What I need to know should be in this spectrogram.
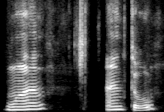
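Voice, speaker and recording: Very slow and a little mellow, a mid-range female voice with slight congestion talks casually through a live card-making demonstration. She narrates her thoughts as she crafts.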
